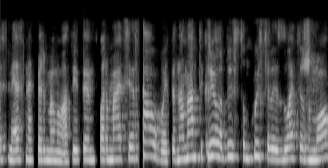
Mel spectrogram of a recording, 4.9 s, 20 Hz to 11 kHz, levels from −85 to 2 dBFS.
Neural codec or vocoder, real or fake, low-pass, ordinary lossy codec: codec, 16 kHz, 2 kbps, X-Codec, HuBERT features, trained on balanced general audio; fake; 7.2 kHz; AAC, 48 kbps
